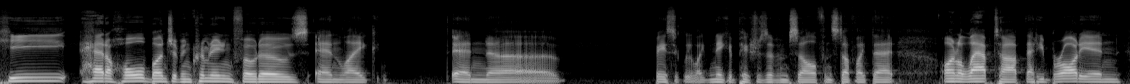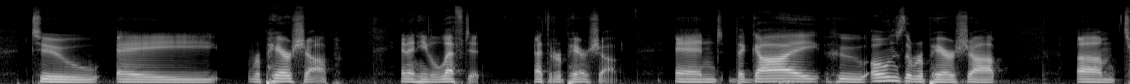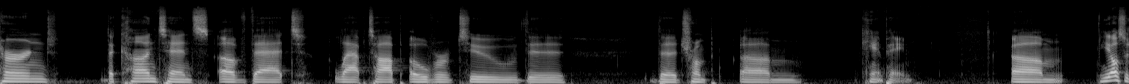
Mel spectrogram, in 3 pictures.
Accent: American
